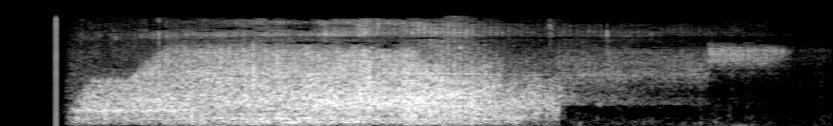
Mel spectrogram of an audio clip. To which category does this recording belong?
Soundscapes > Urban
